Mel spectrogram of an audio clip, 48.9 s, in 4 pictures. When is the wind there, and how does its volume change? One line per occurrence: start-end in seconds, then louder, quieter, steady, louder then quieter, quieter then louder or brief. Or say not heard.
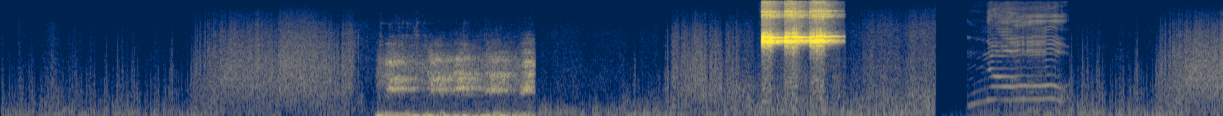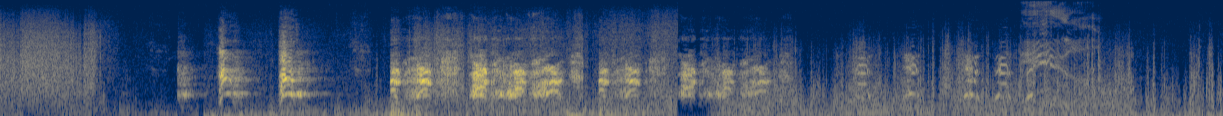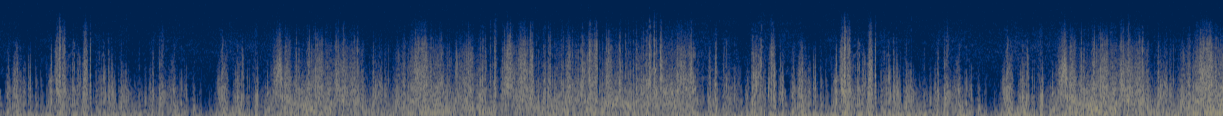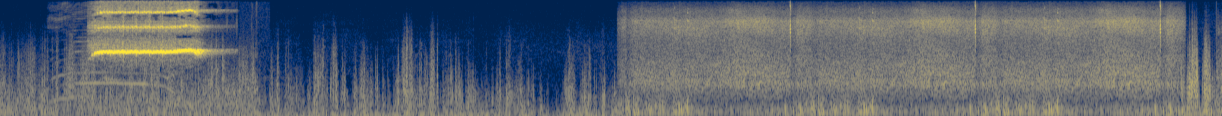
0.0-48.8 louder.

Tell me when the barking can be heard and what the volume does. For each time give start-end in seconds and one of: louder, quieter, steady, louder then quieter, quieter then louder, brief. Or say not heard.
3.8-5.3 brief
13.7-22.6 quieter.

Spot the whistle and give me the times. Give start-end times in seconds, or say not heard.
7.6-8.4, 37.6-38.8.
